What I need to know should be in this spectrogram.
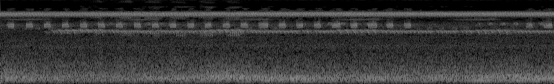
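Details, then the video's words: Crickets and other insects singing in a park at evening, with clear evenly spaced chirps about three per second, a constant shrill high tone, and a softer trill underneath, over a low hiss. "Harmonious sound of crickets and other insects 저녁 공원 풀벌레 소리"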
